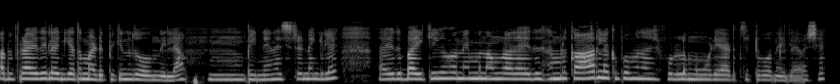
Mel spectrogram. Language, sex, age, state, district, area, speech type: Malayalam, female, 45-60, Kerala, Kozhikode, urban, spontaneous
